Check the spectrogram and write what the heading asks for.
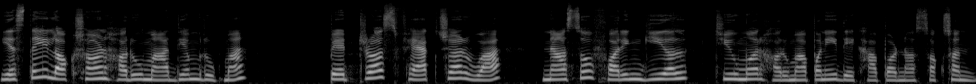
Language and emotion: Nepali, neutral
